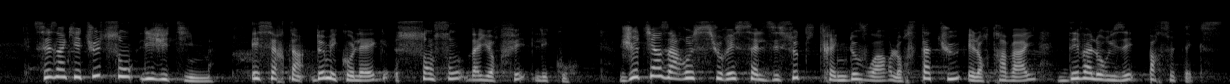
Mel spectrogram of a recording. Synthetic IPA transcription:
sezɛ̃kʲjet̪yd̪sɔ̃leʒit̪ʰim | esɛʁt̪ɛ̃d̪əmekɔlɛɡsɑ̃sɔ̃d̪ajœʁfɛlekʰo | ʒət̪jɛ̃zaʁəsyʁesɛlzesøkʲi̥kχɛɲd̪əvwaʁlœʁst̪at̪ʰyelœʁt̪χavajd̪evalɔʁizepaʁsət̪ɛkst̪

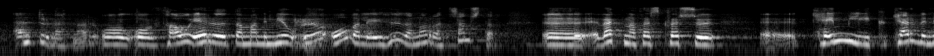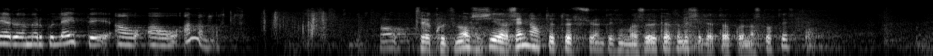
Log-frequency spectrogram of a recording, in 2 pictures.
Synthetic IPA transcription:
ɛnt̪ʏɾmɛht̪na̰ɾɔɣɔɣθawɛɾʏðɛht̪amanːɪmjœːɣœːʔɔːvaɾlɛːɣɪɦʏːɣanɔrːajn̥t̪samst̪a̰v | vɛknaθɛsːkʰv̥ɛr̥sːʏ | cʰejmliːkcʰɛɾvɪnɛɾʏamœɾkʏleːjt̪ɪawawa̰nːanha̰wht̪ | θawt̪ʰɛːkʏt̪ʰɪlmawlsɛmsiːɣɪɾasɪnːhawt̪ʏt̪ʏɾ̥sjœːʏnt̪ɪθiŋkma̰sʏ̰ːðʏkʰɛt̪ʏnɪsɛlɛ̰ːt̪aakʏ̰nːa̰st̪ɔwht̪ɪɾ̥

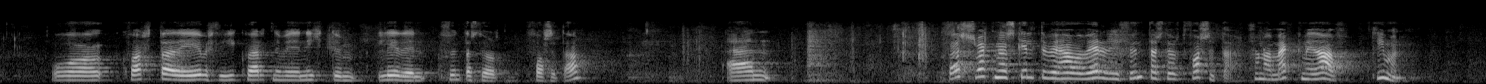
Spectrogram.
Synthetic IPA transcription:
ɔɣkʰvar̥t̪aðɪɪvɪɾ̥θvikʰvɛɾt̪nɪvɪðniht̪ʏmlɪːðɪnfʏnt̪ast̪jɔwɾt̪nfɔr̥sɛt̪a | ɛn | kʰvɛ̥svɛknascɪlt̪ɪvɪðɦavavɛːɾɪðifʏnt̪ast̪jɔwɾt̪n̥fɔr̥sɛt̪a̰swɔːnamɛknɪðavt̪ʰiːman

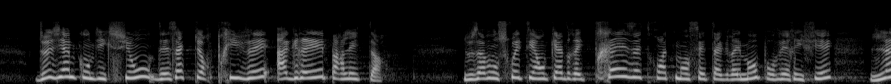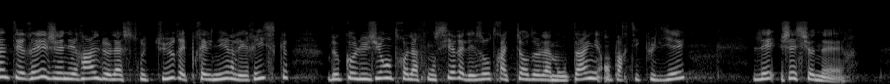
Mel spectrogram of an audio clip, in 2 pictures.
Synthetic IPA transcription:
d̪øzjɛmkɔ̃d̪isjɔ̃d̪ezak̚t̪œʁpχiveaɡʁeːpaʁlet̪a | nuzavɔ̃swɛt̪eɑ̃kad̪ʁet̪χɛzet̪χwat̪mɑ̃sɛt̪aɡʁemɑ̃puʁveʁifjelɛ̃t̪eʁɛʒeneʁald̪əlast̪χyk̚t̪yʁepχevniʁleʁiskd̪əkɔlyzjɔ̃ɑ̃t̪χəlafɔ̃sjɛʁelezot̪χak̚t̪œʁd̪əlamɔ̃t̪aɲɑ̰̃paʁt̪ikʲylje | leʒɛst̪jɔnɛ̰ːʁ

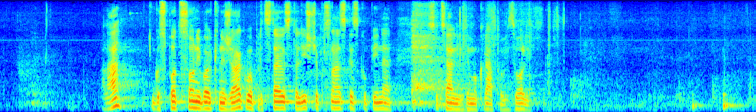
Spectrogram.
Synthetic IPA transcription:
xaːlaɡɔspoːt̪soːnibɔjknɛʒaːɡbopɾɛt̪st̪aːʋiwst̪aliːʃt͡ʃɛpɔ̥slaːnskɛskupiːnɛsɔt̪siaːlniɣd̪ɛmɔkɾaːt̪ɔwizʋoːli

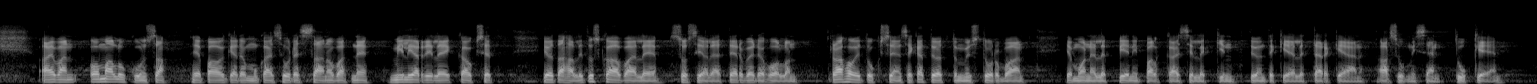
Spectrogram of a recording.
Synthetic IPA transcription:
ʔɑjʋɑno̞mɑlukunsɑ | epæo̞jkewdemːukɑisuːde̞sːɑːnoʋɑt̪ne | miljɑrdileikːɑukset̪ | jojt̪ɑɦɑlːit̪uskɑuʋɑileːso̞siɑlijɑt̪erʋeydehuolːon | rɑɦo̞it̪ukseːnse̞kæt̪yøt̪ːømyːst̪urʋɑːn | jɑmone̞lːeppienipɑlkːɑisilːekːint̪yønt̪ekiæilːet̪tːærkeæ̰ːnɑsumisent̪ukḛːn

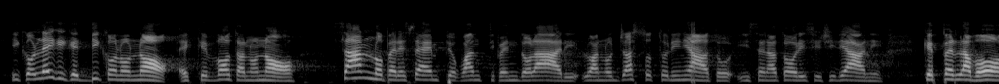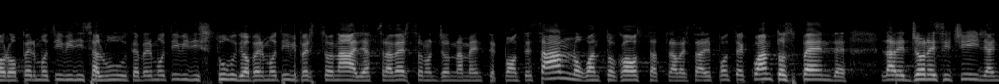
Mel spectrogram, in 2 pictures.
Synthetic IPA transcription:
ikolːɛːɡ̟ik̟ed̪iːkononɔek̟ːevːɔːt̪anonɔ | sanːopeɾezɛmpjokwant̪ipend̪olaːɾiloanːod͡ʒasːot̪ːolineaːt̪oisenat̪oːɾisit͡ʃiljaːni | kepːerlavoːɾopermot̪iːvid̪isaluːt̪epermot̪iːvid̪ist̪uːd̪jopermot̪iːvipersonaːliat̪ːɾavɛrsanoad͡ʒːornament̪elpont̪esanːokwant̪okɔst̪aːt̪ːɾaversaːɾeilpont̪eekːwant̪ospɛnd̪elaɾed͡ʒoːnesit͡ʃiːlja

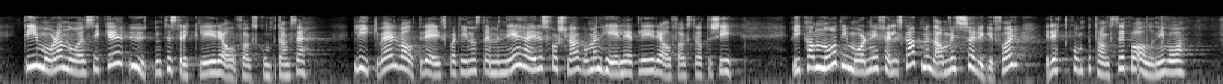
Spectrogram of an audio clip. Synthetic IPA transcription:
d̪̥imoːlɑnnoːəsɪkːəʔʉːt̪n̩t̪ʰɪlst̪ɾɛkəlɪɾɛɑlfɑɡskʰʊmpət̪ʰɑŋsə | liːkəʋɛlʋɑlt̪əɾɛjeːɾɪŋspɑʈiːənɔst̪ɛmːəneːɦœʏɾəsfɔʂɭɑːɡɔmɛnɦeːlheːt̪lɪɾɛɑlfɑɡst̪ɾɑt̪əʂiː | ʋɪkʰɑnːoːd̪imoːlənəɪfɛlːəskɑːpmɛnd̪ɑːmɔʋɪsœɾɡəfɔɾɾɛt̪ːkʰʊmpət̪ʰɑŋsəɾpʰɔɑlːənɪʋoːə

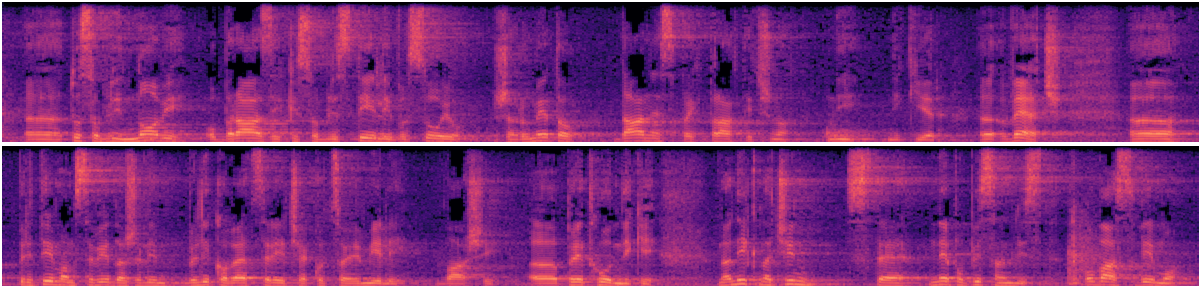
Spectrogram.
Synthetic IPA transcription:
t̪osɔblinɔːʋiɔbɾaːzikisɔblist̪eːliʋəsoːjuʒaɾɔmet̪ɔwd̪aːnɛspaixpɾaːk̚t̪it͡ʃnɔ | ninikjeɾ | ʋɛt͡ʃ | pɾit̪eːmʋamsɛʋeːd̪aʒɛlimʋɛlikɔʋɛt͡ʃsɾeːt͡ʃɛkɔt̪sɔimeːli | ʋaʃi | pɾɛt̪xoːd̪niki | naneknat͡ʃinst̪ɛnɛpɔpiːsanlist̪ɔʋasʋeːmɔ

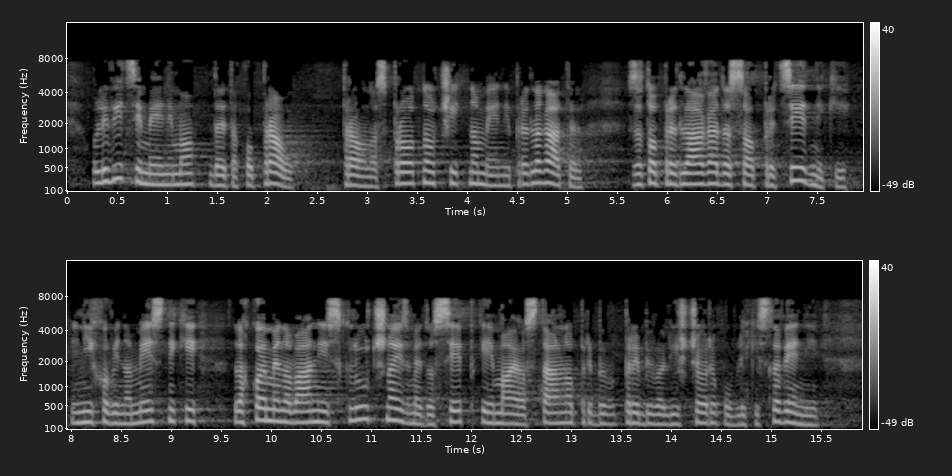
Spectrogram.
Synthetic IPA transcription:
ulɛʋiːt̪simeːnimɔd̪ajɛt̪akoːpɾaw | pɾawnaspɾoːt̪nɔɔt͡ʃiːt̪nɔmeːnipɾɛd̪laɡaːt̪ɛl | zat̪oːpɾɛd̪laːɡad̪asɔpɾɛt̪seːd̪nikiː | njiːxɔʋinameːst̪niki | laxkoːimɛnɔʋaːniːsklʲjuːt͡ʃnaizmɛd̪ɔseːpkiːmaːjɔst̪aːlnɔpɾɛbiʋaliːʃt͡ʃɛwɾɛpublikislɔʋeːniji

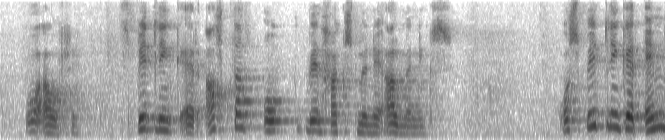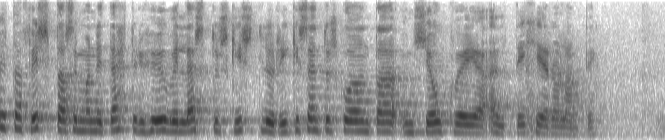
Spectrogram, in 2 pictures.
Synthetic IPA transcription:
ɔɣaːwr̥ɪht̪spɪt̪liŋkɛɾa̰l̥t̪avowknvɪðhaksmʏnːɪ̰ʔalmɛnːiŋks | ɔɣspɪt̪liŋkɛɾejmːɪht̪afɪr̥st̪asɛmːanːɪt̪ɛht̪ʏɾiɦʏːɣvɪðlɛst̪ʏɾ̥scist̪lʏriːcɪsɛnt̪ʏɾ̥skɔːðant̪aʔʏmsjoːwkʰveːjaʔɛlt̪ɪçɛːɾawlant̪ɪ

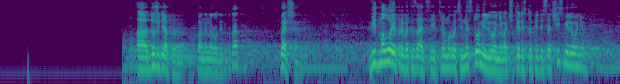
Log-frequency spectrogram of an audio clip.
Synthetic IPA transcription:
d̪uʒɛdʲakʊjʊpɑnɛnɐɾɔd̪nɪjd̪epʊt̪ɑt̪ | pɛrʃɛ | ʋʲid̪mɐlˠɔjipɾɪʋɐt̪ɪzɑt͡sʲijiwt͡sʲɔmʊɾɔt͡sʲinɛst̪ɔmʲilʲːiɔnʲiwɐt͡ʃɔ̥t̪ɪɾɪst̪ɐpʲjɐd̪ːesʲat̪ʃisʲtʲmʲilʲiɔnʲiw

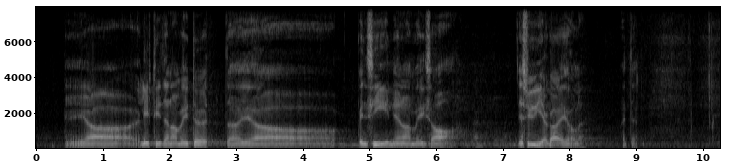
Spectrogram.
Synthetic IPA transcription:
jɑlift̪id̪e̞nɑme̞jt̪øːt̪ːˑɑ̰jɑ | pe̞nsiːnie̞nɑme̞jsɑ̰ː | jɑsyːjækɑːejo̞̰le | ɑt̪ːˑe

